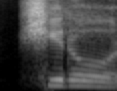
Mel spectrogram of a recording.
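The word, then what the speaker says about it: शिरो: Shiro, sha, there is difference. So when you are telling sha or she, the tongue is touching the palate. He. That is murdhanya. Shiro. Sa, it is not touching the palate, it is touching only the teeth.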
